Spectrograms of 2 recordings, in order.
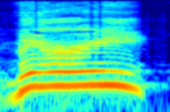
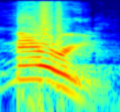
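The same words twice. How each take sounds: First: It sounds exasperated and impatient. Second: It sounds stern and sharp.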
